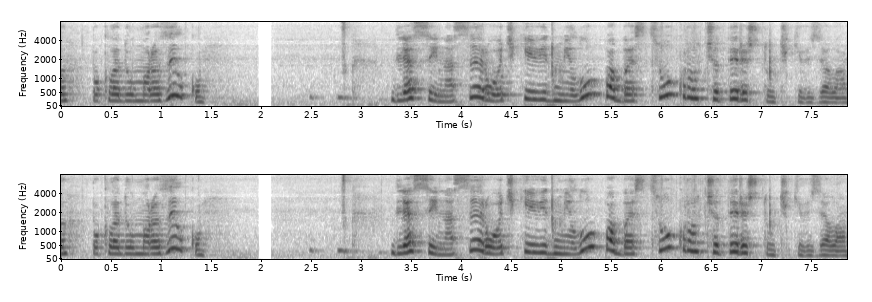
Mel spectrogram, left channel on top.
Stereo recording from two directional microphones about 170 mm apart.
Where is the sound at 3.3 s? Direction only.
10° right (ahead or behind).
